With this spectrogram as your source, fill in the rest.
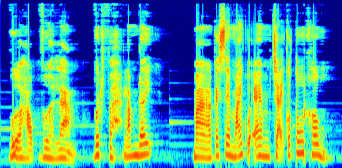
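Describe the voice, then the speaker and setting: The speech moves at a very slow pace with ordinary pitch variation. Music plays in the background. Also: woman. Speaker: story narrator. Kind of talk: late-night read story.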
